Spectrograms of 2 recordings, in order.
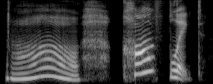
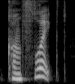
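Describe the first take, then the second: First: The stress is on the first syllable. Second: The stress is on the second syllable. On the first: It is used as a noun. "我们可以当作名词，注意我的重音哦" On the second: It is used as a verb. "可是本课我们的conflict"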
